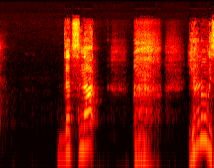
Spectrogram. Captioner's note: sighs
